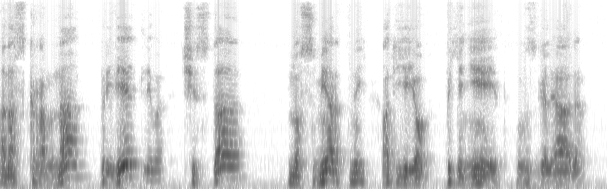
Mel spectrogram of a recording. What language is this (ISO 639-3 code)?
rus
